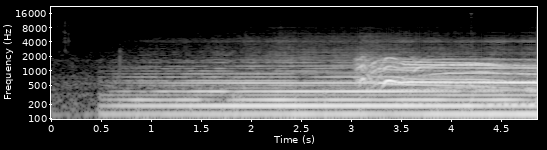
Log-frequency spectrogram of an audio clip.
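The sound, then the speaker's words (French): Wolf howl: a long, sustained cry that swells and wavers in pitch before holding a steady tone, loud over a low, continuous drone. “Et sur le cri du loup à 16h12 sur France Culture”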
